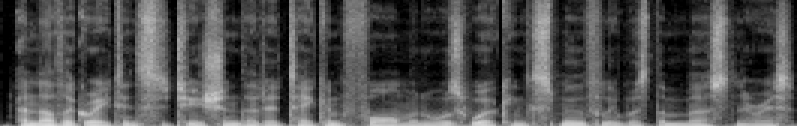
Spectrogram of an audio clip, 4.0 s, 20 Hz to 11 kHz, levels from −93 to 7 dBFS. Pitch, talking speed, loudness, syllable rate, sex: 85 Hz, 210 wpm, -18 LUFS, 6.6 syllables/s, male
